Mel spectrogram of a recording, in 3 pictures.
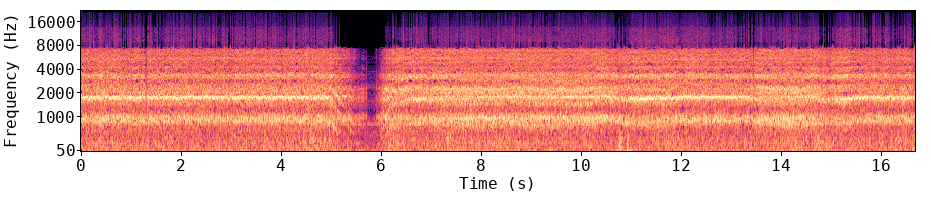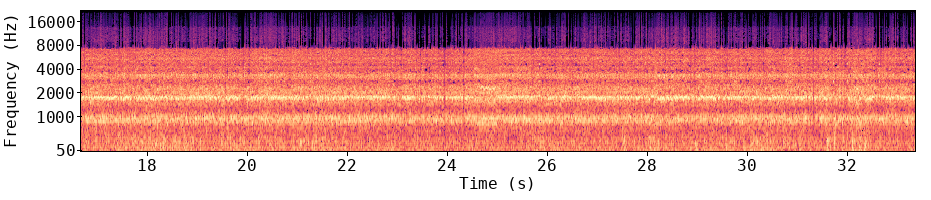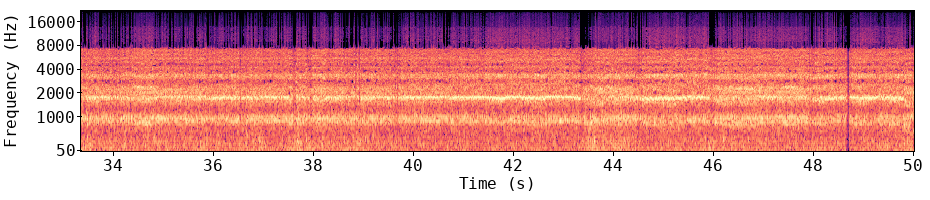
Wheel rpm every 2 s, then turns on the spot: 230, 230, 160, 180, 210, 220, 230, 220, 230, 230, 230, 240, 230, 230, 230, 230, 240, 230, 230, 230, 230, 220, 220, 220, 200.
none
